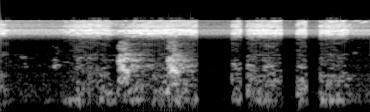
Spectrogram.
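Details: Cicadas (kuliglig in Tagalog), heard from a bedroom window while dogs bark, produce a loud, steady high-pitched buzzing drone that cuts out abruptly a few times.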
